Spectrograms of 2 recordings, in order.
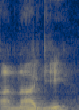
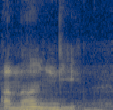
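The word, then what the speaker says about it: ανάγκη: You can pronounce gamma kappa either as a g or as ng. You can say anagi or you can say anangi.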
